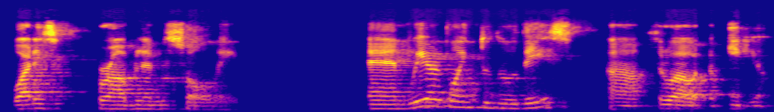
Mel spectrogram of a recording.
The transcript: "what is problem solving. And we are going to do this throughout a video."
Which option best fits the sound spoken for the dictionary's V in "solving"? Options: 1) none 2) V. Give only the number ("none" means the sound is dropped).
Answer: 1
